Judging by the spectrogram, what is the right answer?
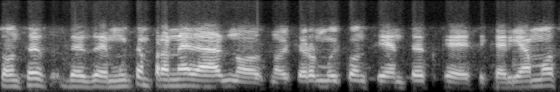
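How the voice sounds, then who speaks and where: His intonation is fairly even. The man keeps up a fairly quick pace. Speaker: business executive. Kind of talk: panel discussion. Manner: halting, many fillers and repetitions.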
